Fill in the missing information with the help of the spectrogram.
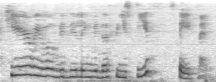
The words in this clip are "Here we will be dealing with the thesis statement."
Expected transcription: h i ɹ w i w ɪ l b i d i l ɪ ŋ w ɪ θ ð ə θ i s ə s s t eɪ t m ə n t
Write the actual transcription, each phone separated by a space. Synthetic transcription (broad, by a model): h i ɹ w i w ɪ l b i d i l ɪ ŋ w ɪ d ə s i s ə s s t eɪ t m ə n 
